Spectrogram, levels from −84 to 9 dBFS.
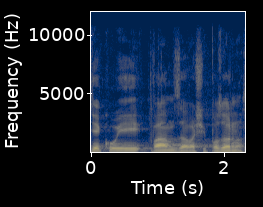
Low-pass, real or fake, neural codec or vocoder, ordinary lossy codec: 10.8 kHz; real; none; MP3, 96 kbps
